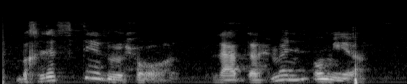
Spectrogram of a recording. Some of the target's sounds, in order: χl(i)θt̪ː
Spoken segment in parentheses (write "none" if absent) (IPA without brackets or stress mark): æ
